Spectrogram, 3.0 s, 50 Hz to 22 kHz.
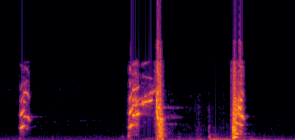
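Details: A European pine marten caught in a cage trap on a roof in the Barycz Valley, Poland, on 1 February 2022, gives three brief, high, harsh squeaky bursts, the middle one longest and rasping.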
